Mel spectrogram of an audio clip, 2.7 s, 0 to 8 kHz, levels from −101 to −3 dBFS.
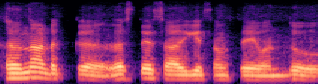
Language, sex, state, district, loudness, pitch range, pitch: Kannada, male, Karnataka, Dharwad, -17 LUFS, 110-130 Hz, 115 Hz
